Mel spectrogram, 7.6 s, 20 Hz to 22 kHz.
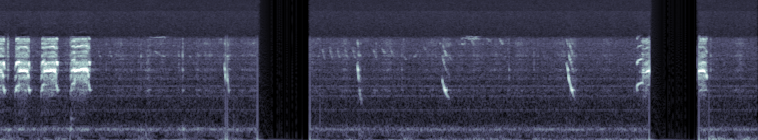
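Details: Osprey nest in the Arkaig Community Forest, Loch Arkaig, recorded by nest cam on a July 2020 morning; the female begs for fish: four quick shrill chirps at the start, then scattered faint thin notes over low steady hum.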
